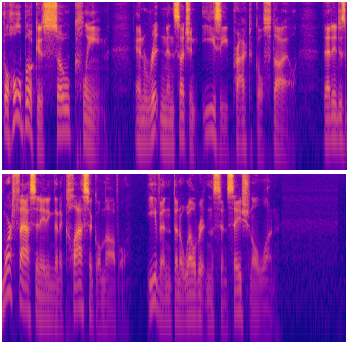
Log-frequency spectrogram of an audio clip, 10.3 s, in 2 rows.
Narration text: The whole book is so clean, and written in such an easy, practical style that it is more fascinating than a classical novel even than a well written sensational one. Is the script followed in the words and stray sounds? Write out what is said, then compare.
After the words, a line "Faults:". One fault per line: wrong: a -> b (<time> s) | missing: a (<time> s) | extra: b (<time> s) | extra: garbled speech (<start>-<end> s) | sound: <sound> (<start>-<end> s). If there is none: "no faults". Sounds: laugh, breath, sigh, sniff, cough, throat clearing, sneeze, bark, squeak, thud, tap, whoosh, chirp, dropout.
The whole book is so clean, and written in such an easy, practical style that it is more fascinating than a classical novel even than a well written sensational one.
Faults:
no faults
